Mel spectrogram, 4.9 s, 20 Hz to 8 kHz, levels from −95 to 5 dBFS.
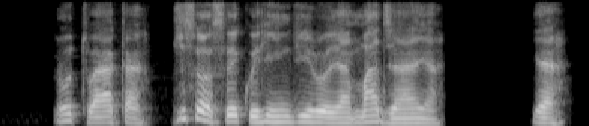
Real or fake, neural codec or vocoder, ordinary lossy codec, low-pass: fake; codec, 16 kHz, 2 kbps, FunCodec, trained on LibriTTS, 25 frames a second; none; 7.2 kHz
